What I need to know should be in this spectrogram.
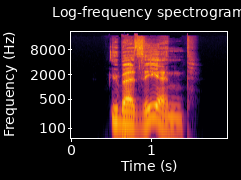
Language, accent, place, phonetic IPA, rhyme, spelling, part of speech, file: German, Germany, Berlin, [yːbɐˈzeːənt], -eːənt, übersehend, verb, De-übersehend.ogg
- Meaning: present participle of übersehen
